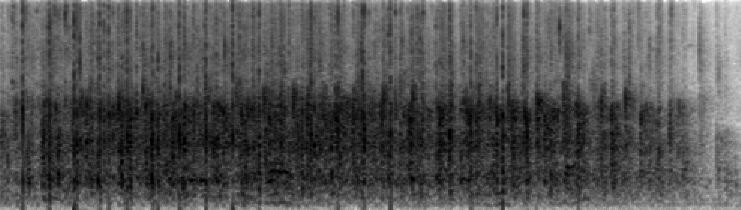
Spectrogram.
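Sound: applause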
